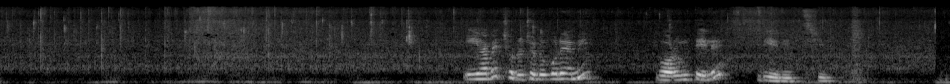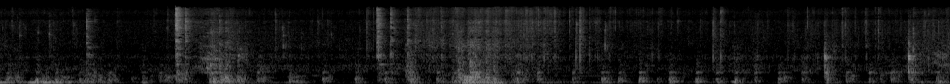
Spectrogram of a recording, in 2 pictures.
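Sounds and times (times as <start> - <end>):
fritters sizzling in hot oil: 0.0 - 19.0
metal spatula knocking on pan: 9.4 - 19.0.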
